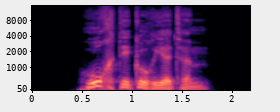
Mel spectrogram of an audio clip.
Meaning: strong dative masculine/neuter singular of hochdekoriert
- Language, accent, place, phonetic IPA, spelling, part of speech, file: German, Germany, Berlin, [ˈhoːxdekoˌʁiːɐ̯təm], hochdekoriertem, adjective, De-hochdekoriertem.ogg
